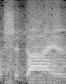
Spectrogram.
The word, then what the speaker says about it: Shaddai: Shaddai is the one that most of us know as S-H-A-D-D-A-I, and that means God Almighty.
